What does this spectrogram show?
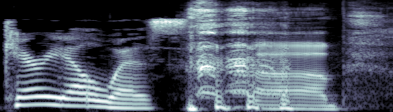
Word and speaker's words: Cary Elwes: So I went on to Google and was like, how do you pronounce that? And that is what Google spat out at me. Cary Elwes.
